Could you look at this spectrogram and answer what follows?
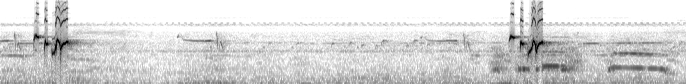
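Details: Male sooty-headed bulbul calling: a bubbly three-note phrase, then about four seconds of near quiet with faint bird whistles, then the phrase repeated.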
